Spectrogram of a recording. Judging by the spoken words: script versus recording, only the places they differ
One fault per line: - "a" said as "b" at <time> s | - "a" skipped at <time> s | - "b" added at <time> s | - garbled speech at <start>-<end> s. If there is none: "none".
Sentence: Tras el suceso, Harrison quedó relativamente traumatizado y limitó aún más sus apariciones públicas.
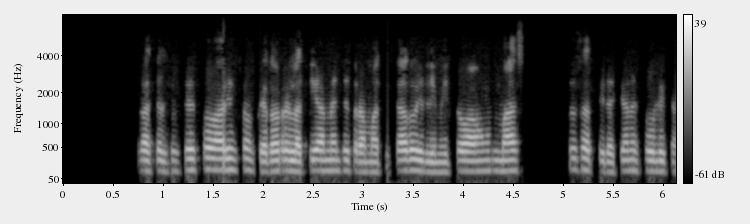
none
